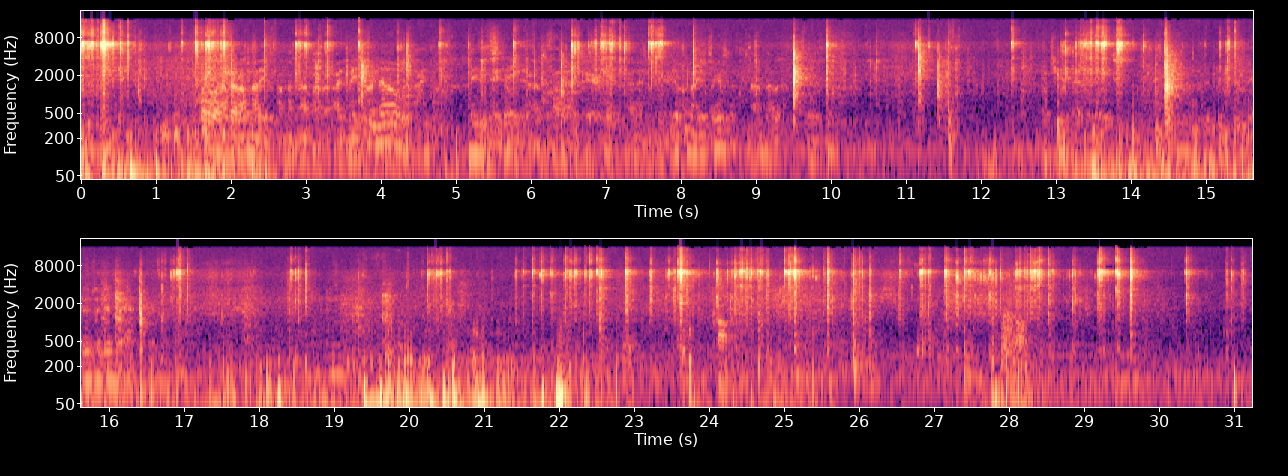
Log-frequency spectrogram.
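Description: Clay poker chips clicking and clacking as players riffle and stack them on the table, many quick sharp clicks throughout, with low chatter from the players.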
